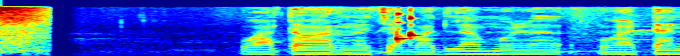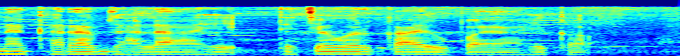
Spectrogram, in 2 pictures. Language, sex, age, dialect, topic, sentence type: Marathi, male, <18, Standard Marathi, agriculture, question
